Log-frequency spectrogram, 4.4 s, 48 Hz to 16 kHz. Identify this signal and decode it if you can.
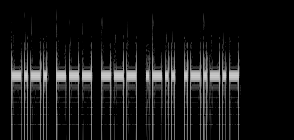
Morse code, heard as a keyed tone, about 25 wpm, 700 Hz. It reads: COOL.
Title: Sentences from Top 1200 Words 25wpm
